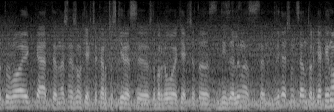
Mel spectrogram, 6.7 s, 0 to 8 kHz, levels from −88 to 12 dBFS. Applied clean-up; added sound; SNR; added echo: none; none; none; none.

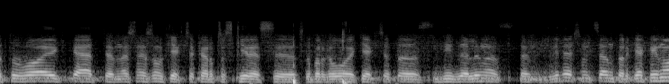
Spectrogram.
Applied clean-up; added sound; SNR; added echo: neural mask model RNNoise.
